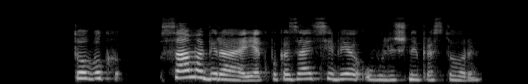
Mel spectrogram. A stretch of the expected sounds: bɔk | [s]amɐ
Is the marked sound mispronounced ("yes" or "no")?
no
